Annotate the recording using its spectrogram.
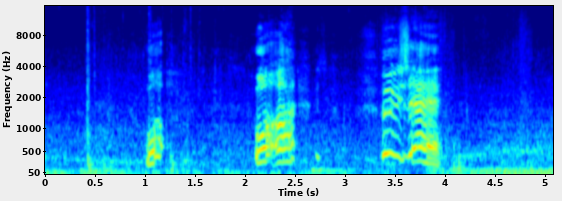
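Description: A young man calls out a question warily.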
